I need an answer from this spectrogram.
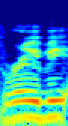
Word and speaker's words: RWBY: of my mouth properly i know it's pronounced ruby i don't know why i'm saying rwby but you'll know the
